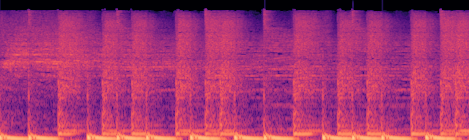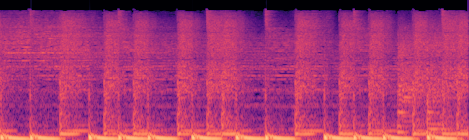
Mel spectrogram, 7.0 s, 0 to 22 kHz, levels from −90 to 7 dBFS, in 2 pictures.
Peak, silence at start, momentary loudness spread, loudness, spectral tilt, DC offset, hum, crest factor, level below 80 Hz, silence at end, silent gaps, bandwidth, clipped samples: 0 dBFS; 0 s; 1 LU; -13 LUFS; -4 dB/octave; under 0.1%; none; 10 dB; -12 dBFS; 0 s; none; 16.5 kHz; under 0.1%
